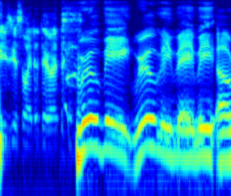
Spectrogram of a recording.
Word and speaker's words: Hruby: So, Hruby, the H is silent. It's the easiest way to do it. Hruby, baby.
